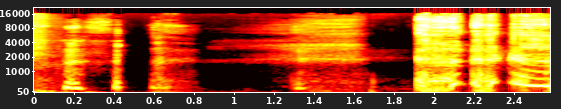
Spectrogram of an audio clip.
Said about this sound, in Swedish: Äh, jag måste hosta och jag klarar inte riktigt hosta för att då får jag svinont i nacken.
